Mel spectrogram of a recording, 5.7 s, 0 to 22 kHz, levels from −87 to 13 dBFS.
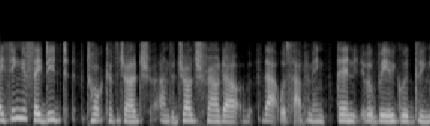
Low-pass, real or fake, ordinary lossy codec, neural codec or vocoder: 5.4 kHz; fake; MP3, 48 kbps; codec, 16 kHz in and 24 kHz out, 0.4 kbps, LongCat-Audio-Codec, four codebook decoder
